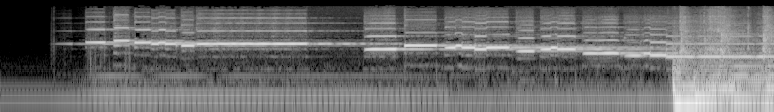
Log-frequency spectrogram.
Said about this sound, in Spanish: Bueno, ya hemos visto, hemos escuchado a esta sevillana tan, tan bonita, tan alegre, y como se hacía la sevillana antiguamente, con palillos, palmas y eso, un tambor, una guitarra y nada más, ¿eh?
